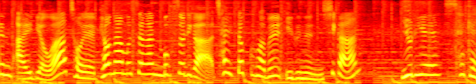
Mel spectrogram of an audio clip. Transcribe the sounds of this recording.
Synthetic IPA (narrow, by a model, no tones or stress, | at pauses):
ɯnaidiʌwat͡ɕʌe̞pjʌnɦamɯs͈aŋɦanmok̚s͈oɾiɡa̰t͡ɕʰaɭt͈ʌk̚k͈uŋɦabɯɭiɾɯnɯnɕʰiɡan | juɾiesʰe̞ɡe̞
